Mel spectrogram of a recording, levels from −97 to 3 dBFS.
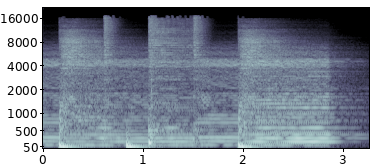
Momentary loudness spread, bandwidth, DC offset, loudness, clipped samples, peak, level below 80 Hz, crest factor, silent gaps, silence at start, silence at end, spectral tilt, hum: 6 LU; 17.5 kHz; under 0.1%; -18 LUFS; under 0.1%; -4 dBFS; -24 dBFS; 16 dB; none; 0 s; 0.05 s; -4 dB/octave; none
